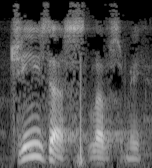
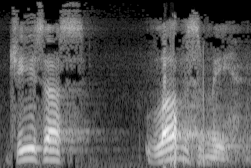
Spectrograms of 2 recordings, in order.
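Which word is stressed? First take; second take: Jesus; loves. First: The stress falls on the word Jesus. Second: The stress falls on the word loves. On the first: It is this particular one who loves. "That's the one that was dead and" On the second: The feeling is real love, not mere knowledge. "He really loves me"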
